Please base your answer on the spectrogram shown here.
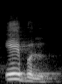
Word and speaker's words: able: And here, take the example of able. So here stress falls on the first syllable, able, not able, able.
